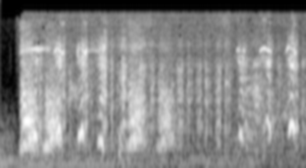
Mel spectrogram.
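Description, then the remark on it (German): Several dachshunds, among them Erdmann, a short-haired dachshund, and Liesel, Hexe and Bella, yap and whimper in quick, overlapping bursts of high-pitched sound, with breathy panting filling the gaps, while riding in a car in Berlin. It runs restlessly for about three seconds, with no one speaking. “Aber leider lassen sich Dackel von niemandem das Maul verbieten.”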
